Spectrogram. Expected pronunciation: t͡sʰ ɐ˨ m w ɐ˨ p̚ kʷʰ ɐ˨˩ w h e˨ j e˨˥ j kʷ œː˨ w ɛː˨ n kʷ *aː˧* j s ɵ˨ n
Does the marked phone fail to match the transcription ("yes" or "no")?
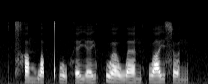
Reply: no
